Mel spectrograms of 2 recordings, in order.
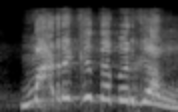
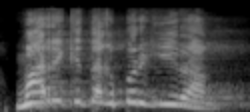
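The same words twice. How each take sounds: First: It is said loudly, with lots of energy. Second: It is said slowly, with little energy. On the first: The person is pushing others to rejoice. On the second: The person is not really enthusiastic.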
